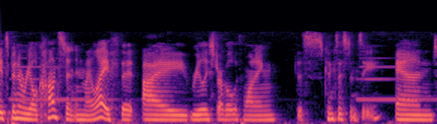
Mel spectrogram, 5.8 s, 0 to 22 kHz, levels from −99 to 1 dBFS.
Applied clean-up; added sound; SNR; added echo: classical method log-MMSE.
